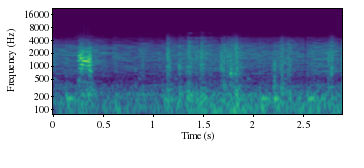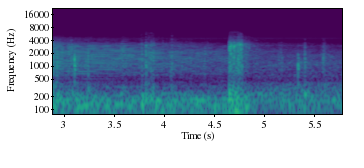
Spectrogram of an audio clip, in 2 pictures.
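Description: A man shouts and grunts during a scuffle.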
